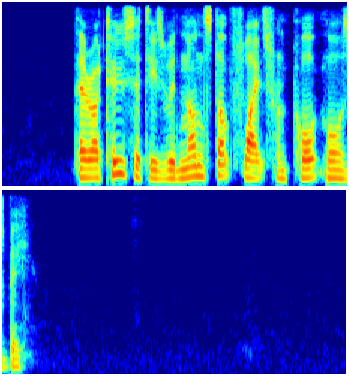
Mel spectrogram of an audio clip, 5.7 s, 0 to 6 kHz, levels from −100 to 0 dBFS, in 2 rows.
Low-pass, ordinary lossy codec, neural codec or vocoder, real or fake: 5.4 kHz; none; codec, 44.1 kHz, 7.8 kbps, Pupu-Codec; fake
